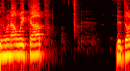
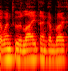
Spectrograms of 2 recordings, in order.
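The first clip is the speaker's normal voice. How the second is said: ordinary talk, nothing marked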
